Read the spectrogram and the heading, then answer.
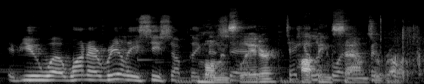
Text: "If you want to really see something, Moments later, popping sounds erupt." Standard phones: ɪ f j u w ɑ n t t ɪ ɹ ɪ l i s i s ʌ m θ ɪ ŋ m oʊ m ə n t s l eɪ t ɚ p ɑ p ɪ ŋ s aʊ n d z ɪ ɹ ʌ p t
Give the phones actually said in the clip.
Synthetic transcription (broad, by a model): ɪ f j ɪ w ɑ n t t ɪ ɹ ɪ l i s i s ʌ m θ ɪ m oʊ m ə n t s l eɪ t ɚ p ɑ p ɪ ŋ s aʊ n d z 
